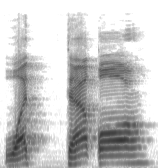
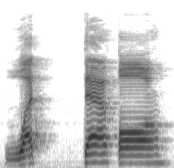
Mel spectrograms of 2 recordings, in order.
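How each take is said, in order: The two takes are said the same way.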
